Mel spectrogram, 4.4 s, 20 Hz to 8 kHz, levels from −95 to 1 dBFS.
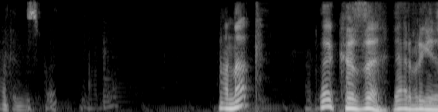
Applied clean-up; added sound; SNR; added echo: neural mask model DeepFilterNet 3.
